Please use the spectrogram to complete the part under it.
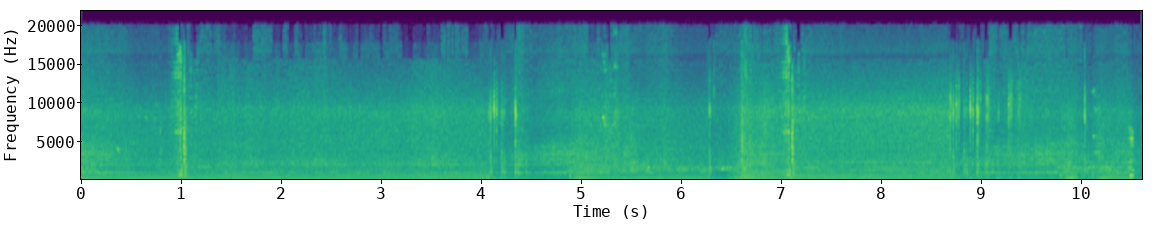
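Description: A Ford Mustang V8 roars in The Crew Motorfest racing game, its loud, steady revving rising and falling in pitch through gear changes, with brief tire squeal and no talk.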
